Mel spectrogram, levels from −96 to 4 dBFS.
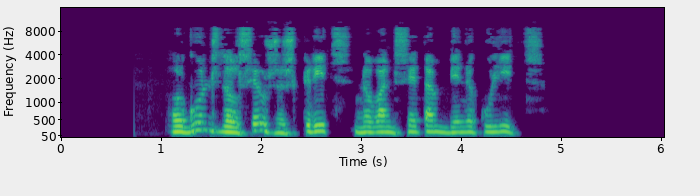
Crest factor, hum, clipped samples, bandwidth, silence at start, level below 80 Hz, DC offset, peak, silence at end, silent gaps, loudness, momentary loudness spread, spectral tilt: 18 dB; none; under 0.1%; 9.2 kHz; 1.1 s; -58 dBFS; under 0.1%; -2 dBFS; 1.25 s; none; -20 LUFS; 7 LU; -5.5 dB/octave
